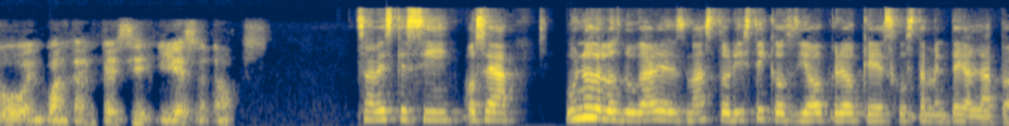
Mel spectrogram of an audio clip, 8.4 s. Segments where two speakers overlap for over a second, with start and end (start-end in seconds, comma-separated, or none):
none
